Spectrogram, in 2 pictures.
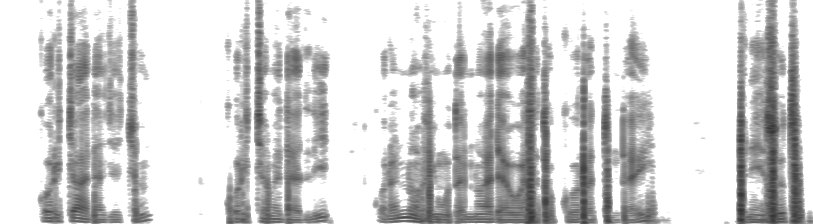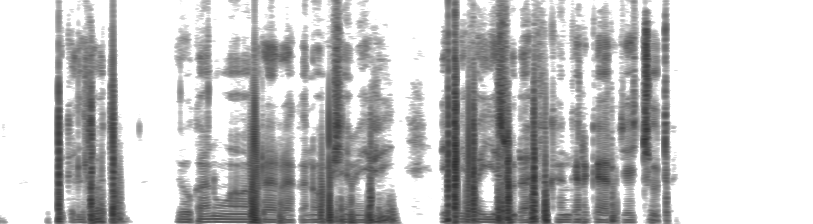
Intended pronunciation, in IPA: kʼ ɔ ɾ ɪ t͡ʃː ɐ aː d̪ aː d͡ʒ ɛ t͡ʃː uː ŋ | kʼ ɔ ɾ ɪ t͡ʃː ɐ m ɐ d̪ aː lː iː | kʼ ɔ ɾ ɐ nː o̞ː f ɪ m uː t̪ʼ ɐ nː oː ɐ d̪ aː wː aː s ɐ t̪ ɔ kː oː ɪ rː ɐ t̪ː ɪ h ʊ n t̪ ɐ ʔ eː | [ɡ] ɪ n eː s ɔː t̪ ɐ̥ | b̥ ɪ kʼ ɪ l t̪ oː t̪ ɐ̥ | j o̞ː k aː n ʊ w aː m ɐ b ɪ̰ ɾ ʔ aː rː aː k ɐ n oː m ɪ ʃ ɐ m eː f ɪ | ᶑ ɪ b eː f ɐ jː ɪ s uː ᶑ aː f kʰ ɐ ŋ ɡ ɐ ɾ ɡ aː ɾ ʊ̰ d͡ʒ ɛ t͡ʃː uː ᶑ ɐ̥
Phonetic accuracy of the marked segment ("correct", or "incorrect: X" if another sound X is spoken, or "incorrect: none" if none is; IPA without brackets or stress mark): incorrect: b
